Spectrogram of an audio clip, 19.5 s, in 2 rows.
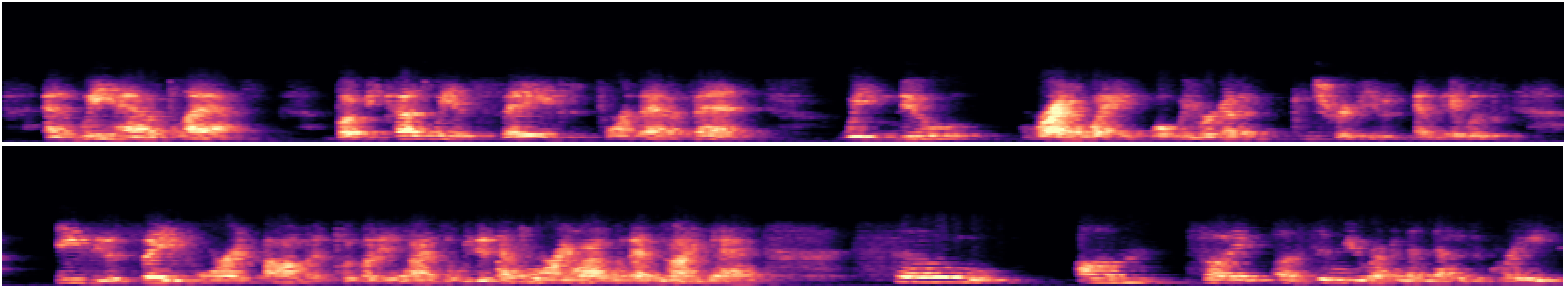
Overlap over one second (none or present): present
